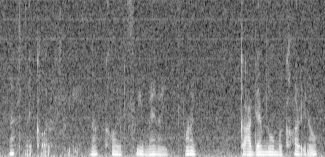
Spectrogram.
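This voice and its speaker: A woman with a non-native accent speaks in a very deep, low pitch with vocal fry. Her intonation is monotone and flat. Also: moderate pace. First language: not English. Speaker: game developer streamer. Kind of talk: live coding stream tutorial. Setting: live stream. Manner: casual, hesitant with many fillers.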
